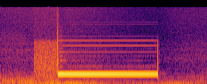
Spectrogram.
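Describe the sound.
A telephone ringing tone while a call is being placed: one steady, mid-pitched tone lasting about a second, after faint background noise.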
